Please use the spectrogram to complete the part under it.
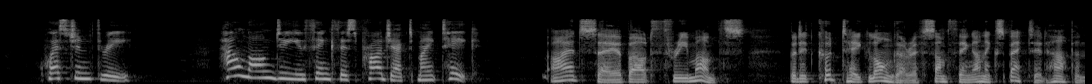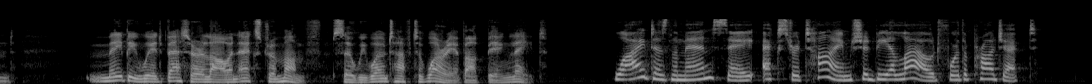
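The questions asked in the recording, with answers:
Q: Why does the man say extra time should be allowed for the project?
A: Something unexpected might happen, and they don't want to be late.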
